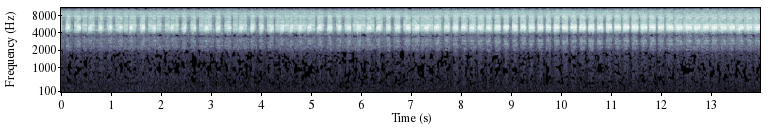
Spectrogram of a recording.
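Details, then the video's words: Summer cicada chorus recorded in Provence in the south of France, a shrill continuous buzz broken into rapid, slightly uneven pulses, roughly three per second, lasting the whole stretch without other noises. "Canto Cigarra 🦗 [ Escuchar les cigarras en verano 10 H]"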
